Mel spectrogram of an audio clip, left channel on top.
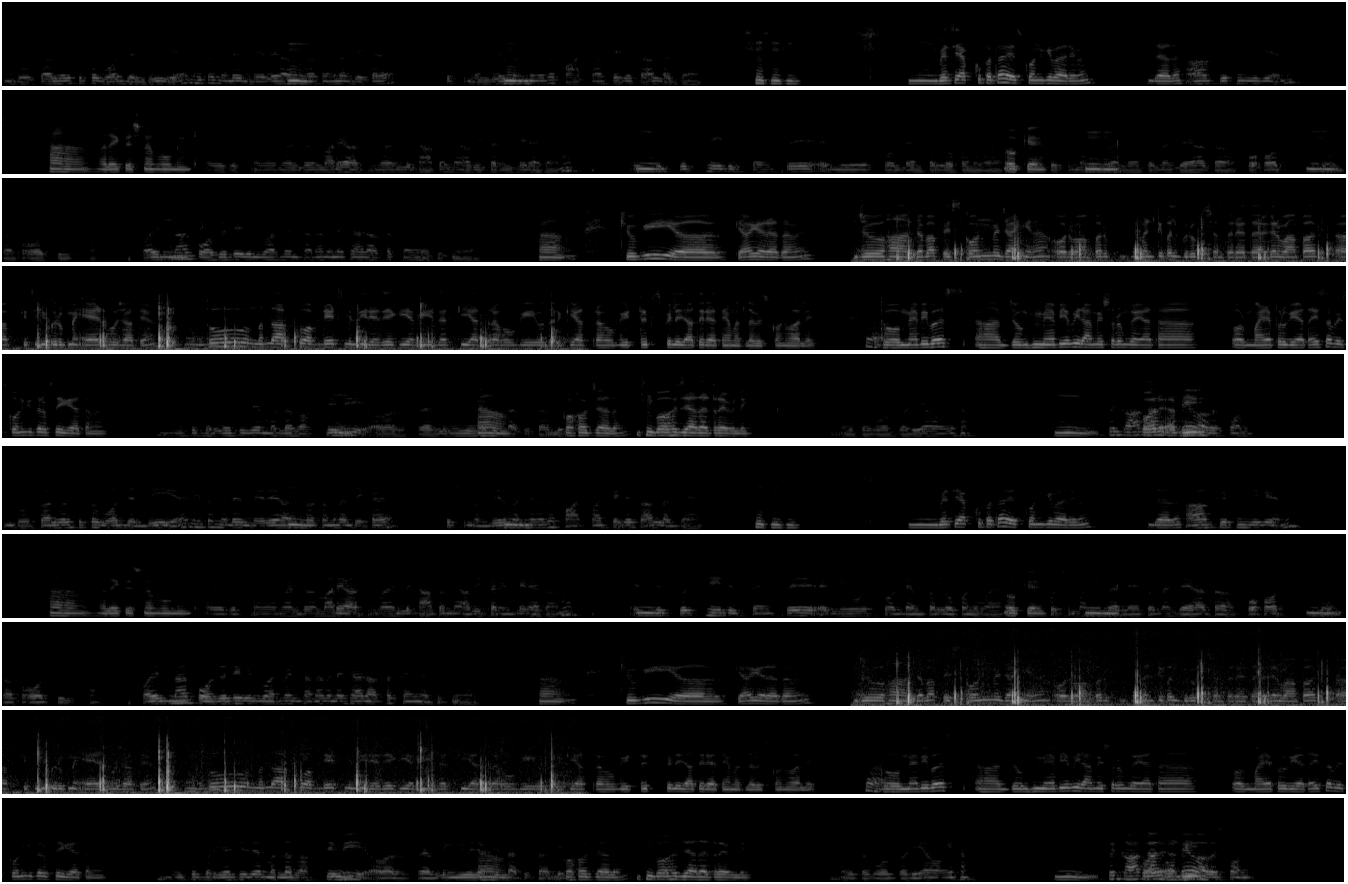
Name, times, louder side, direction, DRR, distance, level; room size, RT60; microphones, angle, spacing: voice 1, 0.0-4.0 4.4-7.0 11.8-13.0 15.5-19.2 19.7-23.5 23.9-27.9 28.3-31.7 42.1-42.6 48.9-49.2 55.3-59.4 62.0-63.5 64.8-66.2, right 3 dB, 85° right, 2.1 m, -55 dB
voice 2, 5.0-5.3 7.4-8.0 8.5-10.9 11.5-11.8 13.9-15.3 19.0-19.1 19.8-20.1 23.5-23.9 24.3-24.6 26.5-26.8 28.5-28.8 32.2-35.0 35.4-41.9 42.4-48.5 48.7-52.3 52.6-54.8 57.0-57.3 58.5-58.8 59.2-61.3 64.3-64.7 65.2-65.8, left 2 dB, 25° left, 0.5 m, -47 dB
sound 1, 35.4-46.2, right 4 dB, 35° right, 0.3 m, -40 dB
8.5 x 4.4 x 2.6 m
head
